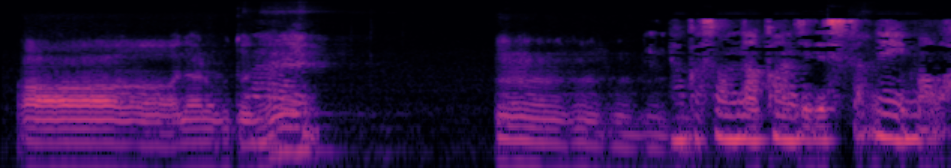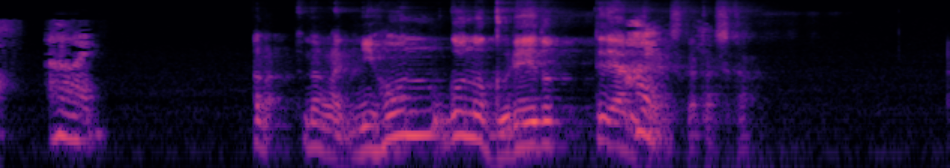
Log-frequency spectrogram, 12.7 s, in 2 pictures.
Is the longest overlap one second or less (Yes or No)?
Yes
